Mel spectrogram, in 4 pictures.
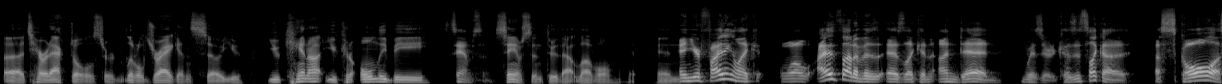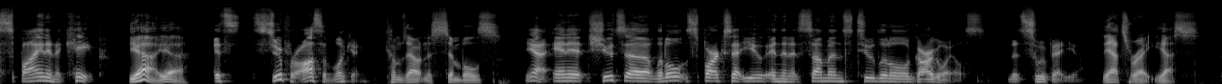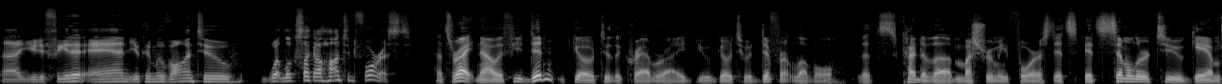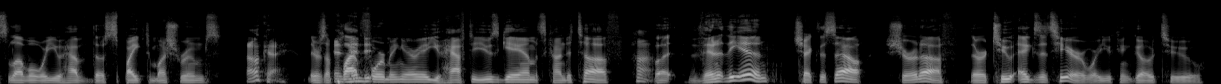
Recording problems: none

